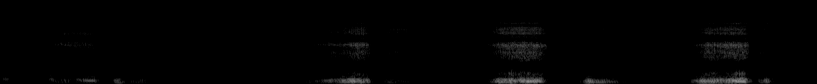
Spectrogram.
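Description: Irregular low rattling snores with snorting breaths, a few each few seconds, about 29 a minute: snoring.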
